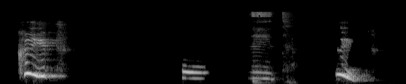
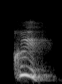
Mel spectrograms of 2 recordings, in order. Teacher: язичок напрягається Да він твердо вимовляється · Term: приголосний твердий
